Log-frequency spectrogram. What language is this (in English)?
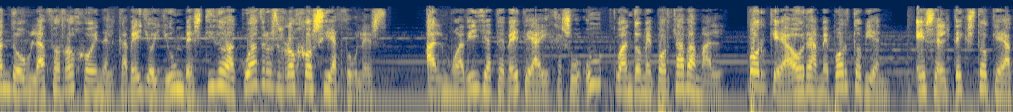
Spanish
